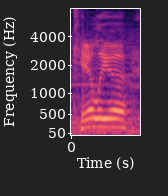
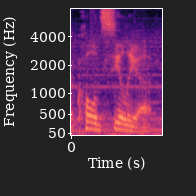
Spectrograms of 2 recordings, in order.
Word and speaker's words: Coldcaelia: house that cold seal is it called calia or cold celia cold kelly is probably the correct pronunciation um in that instance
